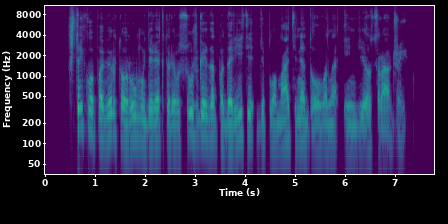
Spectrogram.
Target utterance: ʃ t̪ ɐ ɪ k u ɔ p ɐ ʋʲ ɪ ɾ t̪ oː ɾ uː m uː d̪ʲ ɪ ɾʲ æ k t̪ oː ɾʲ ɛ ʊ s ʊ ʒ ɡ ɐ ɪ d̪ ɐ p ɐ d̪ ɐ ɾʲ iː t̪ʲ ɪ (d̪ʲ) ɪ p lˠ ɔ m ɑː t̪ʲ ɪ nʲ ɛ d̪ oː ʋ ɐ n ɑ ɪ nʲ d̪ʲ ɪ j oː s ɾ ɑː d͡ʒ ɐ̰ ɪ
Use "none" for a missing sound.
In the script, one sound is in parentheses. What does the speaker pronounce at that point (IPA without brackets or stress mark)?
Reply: d̪ʲ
